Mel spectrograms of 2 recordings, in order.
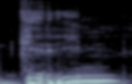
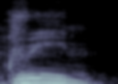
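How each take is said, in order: First: The word has a Glaswegian accent. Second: The word has an English accent. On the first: This is how he spoke with friends, which his father disliked. "I'd say green" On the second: This is how his household expected him to speak. "instead of green"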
